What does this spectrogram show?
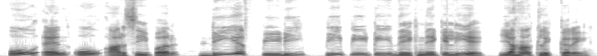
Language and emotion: Hindi, neutral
